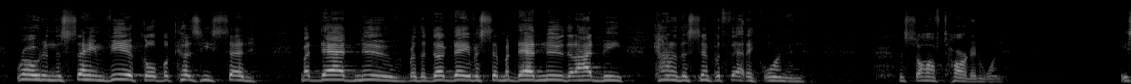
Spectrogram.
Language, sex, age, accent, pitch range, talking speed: English, male, 40-59, American, 170-205 Hz, 165 wpm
